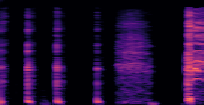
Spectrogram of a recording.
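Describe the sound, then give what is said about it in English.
A loud run of sharp coughs in quick succession from a person drinking coffee, with a longer raspy throat-clearing hack partway through before one final forceful cough. “No, you're coughing because you're drinking coffee and you're maybe, doing.”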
